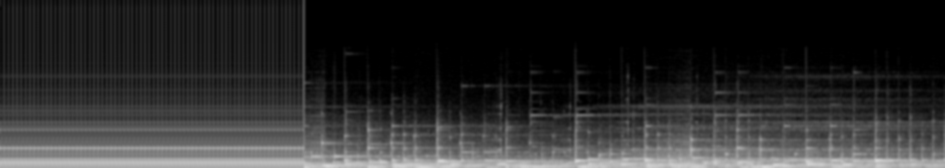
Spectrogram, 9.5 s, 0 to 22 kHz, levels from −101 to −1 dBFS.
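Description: A system hang loop, already under way at the start, keeps replaying one 42.67 ms buffer, which fits 2048 samples, giving a rough 23.4 Hz buzz until 3.04 s.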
